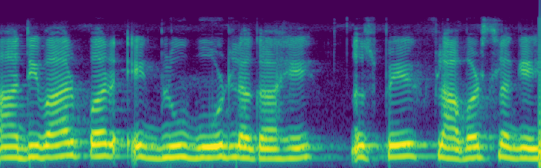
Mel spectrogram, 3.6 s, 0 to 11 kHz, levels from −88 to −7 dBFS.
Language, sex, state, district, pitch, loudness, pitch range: Hindi, female, Chhattisgarh, Bilaspur, 220 Hz, -13 LUFS, 205-225 Hz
